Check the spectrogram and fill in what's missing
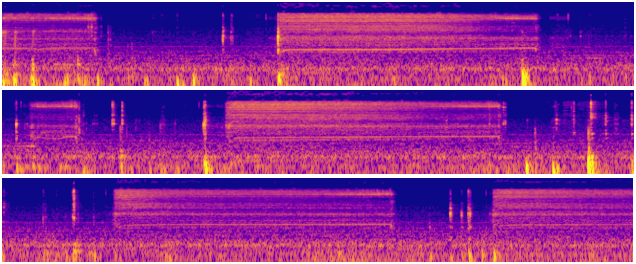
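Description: Small silver screws are backed out of an airsoft gun lower with a small electric driver, giving repeated whirring bursts separated by pauses and light clicks, close and moderately loud.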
